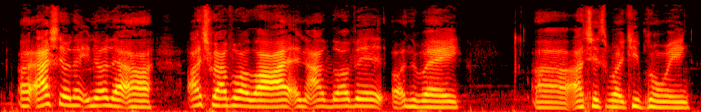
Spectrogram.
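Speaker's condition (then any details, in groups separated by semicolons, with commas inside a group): Down syndrome; heart defect, legally blind; age 40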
